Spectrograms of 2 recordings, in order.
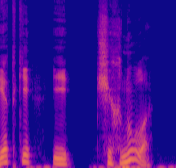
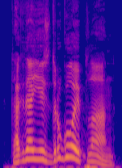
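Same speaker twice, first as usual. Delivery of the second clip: high-pitched, excited proposal; eager boy; 10 semitones higher, 4 dB louder than usual. A narrator's reading. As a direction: burst out with a bright idea. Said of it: "Глаза Максима загорелись".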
